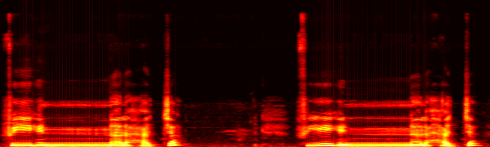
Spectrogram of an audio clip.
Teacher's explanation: हाज की ज़ेर को नून के साथ मिलाते हुए पढ़ेंगे, नून के ऊपर शद है, और जब नून के ऊपर शद आ जाती है तो वहाँ पर भी गुना अदा किया जाता है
